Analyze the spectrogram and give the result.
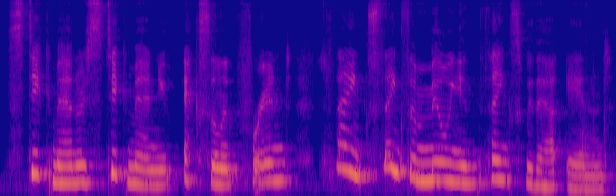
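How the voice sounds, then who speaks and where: A woman doing Santa Claus, jolly and booming. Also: sing-song, slow, mellow, heavily acted.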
